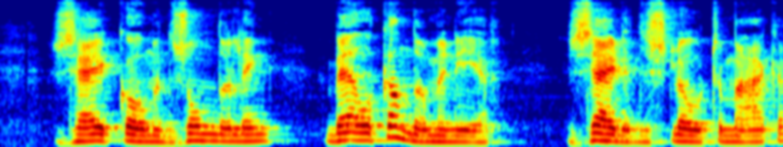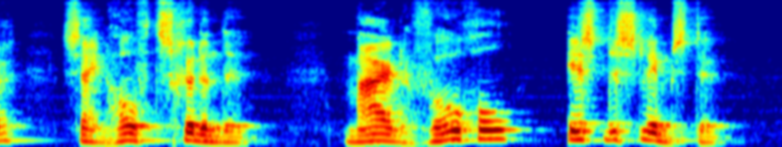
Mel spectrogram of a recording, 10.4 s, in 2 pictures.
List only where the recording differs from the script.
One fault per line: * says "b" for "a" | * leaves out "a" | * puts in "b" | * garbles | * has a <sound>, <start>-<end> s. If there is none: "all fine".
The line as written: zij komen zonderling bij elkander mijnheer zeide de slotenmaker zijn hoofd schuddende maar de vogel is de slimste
all fine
